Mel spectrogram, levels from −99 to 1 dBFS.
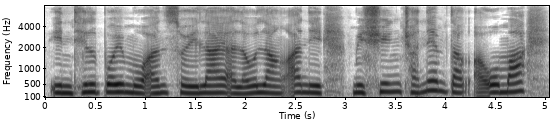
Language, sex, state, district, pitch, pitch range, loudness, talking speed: Mizo, female, Mizoram, Aizawl, 235 Hz, 225-250 Hz, -14 LUFS, 200 wpm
